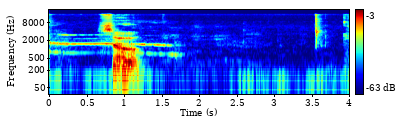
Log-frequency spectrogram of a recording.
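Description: A drawn-out steady tone with overtones in the background, falling slightly in pitch and ending about two seconds in, then a single sharp click near the end.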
